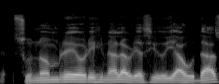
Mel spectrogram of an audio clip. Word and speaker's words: Yehudá: Recuerden que Judas, su nombre original habría sido Yahudá, solo que lo más seguro no lo pronunciaban Yahú por no pronunciar Yahweh, entonces por eso siempre le digo Yehudá y también porque no merece que se diga Yahú.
